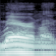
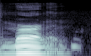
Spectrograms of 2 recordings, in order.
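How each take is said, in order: First: The name is said with three syllables. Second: The name is squeezed into two syllables. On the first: The speaker calls it wrong. "Not Maryland" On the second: The speaker calls it right. "It's Merlin"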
